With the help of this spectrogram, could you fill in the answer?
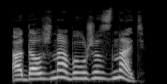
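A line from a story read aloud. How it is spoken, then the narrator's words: Harsh shout. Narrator (Russian): жестко оборвал комедию Эгрис и в никуда крикнул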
